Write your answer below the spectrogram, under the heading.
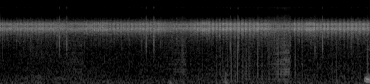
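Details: Male New Zealand chorus cicadas (Amphipsalta zelandica), backs arched to open their sound organs, recorded with the microphone right up close in New Zealand bush: a steady, high, shimmering buzz that fills the air without a break.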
